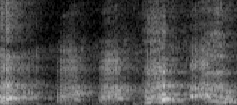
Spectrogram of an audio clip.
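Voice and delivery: breathless high-pitched giggle; helpless airy giggling. Real, not acted. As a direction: burst into a squeaky laugh. Cracking up at a joke.

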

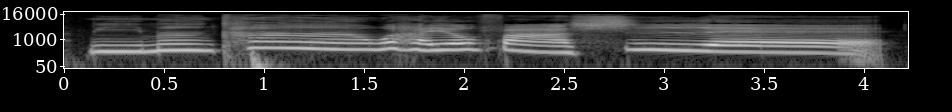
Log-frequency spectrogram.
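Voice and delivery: high, slow singsong show-off; pleased cartoon gadget, drawn out; happy talking rice cooker. A narrator's reading. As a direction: show it off proudly in a high, stretched creature voice. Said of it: "电子锅就高兴的转".

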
